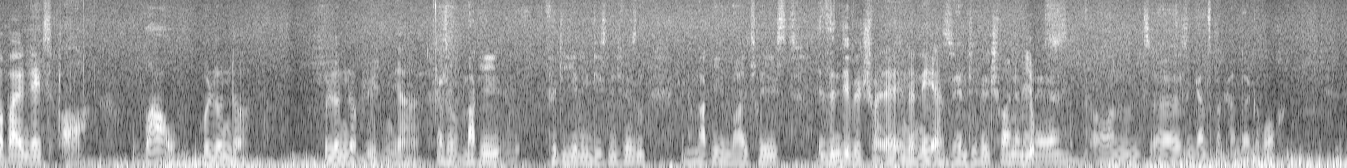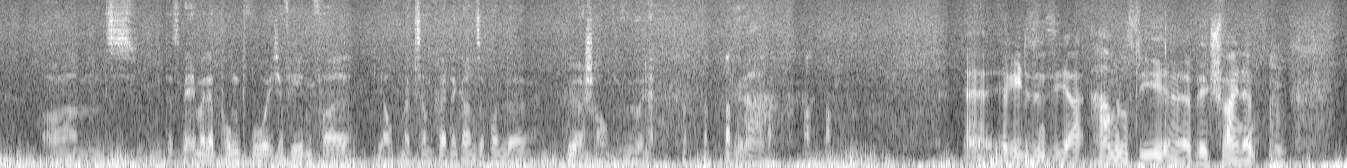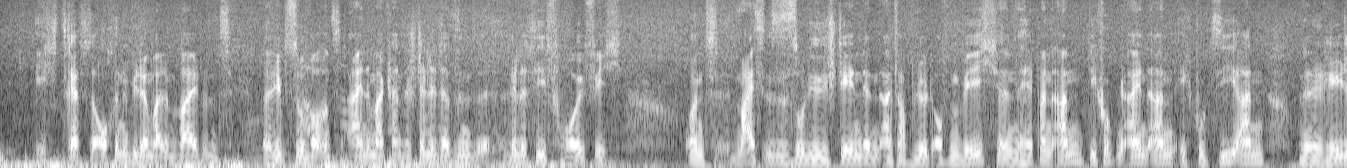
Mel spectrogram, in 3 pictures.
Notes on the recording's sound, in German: Findet sich der Zuhörer mitten im bayerischen Frankenland wieder. Diese Episode ist der zweite Teil der Aufnahmen im fränkischen Roth. Diesmal am Hafen des Rhein-Main-Donau-Kanals in Roth – dort, wo sich bei der "Challenge Roth" (früher "Ironman Roth") Abertausende durchtrainierter Triathleten erst durch die Fluten des Kanals und zum Schluss über die Laufstrecke schleppen. Am eigentlichen Ort des Geschehens.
